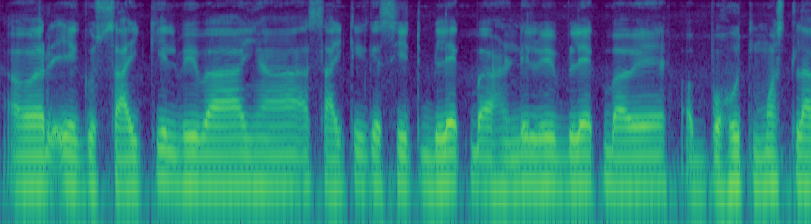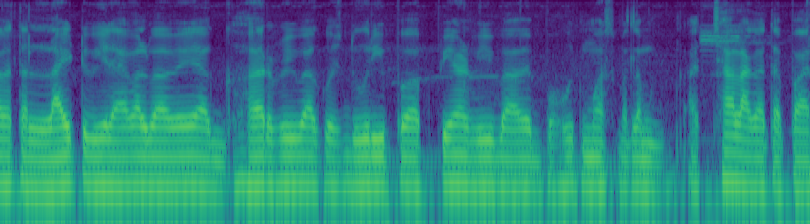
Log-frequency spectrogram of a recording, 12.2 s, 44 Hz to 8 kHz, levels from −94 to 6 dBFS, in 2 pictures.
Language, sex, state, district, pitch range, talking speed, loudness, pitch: Bhojpuri, male, Uttar Pradesh, Deoria, 100-110 Hz, 200 wpm, -25 LUFS, 105 Hz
